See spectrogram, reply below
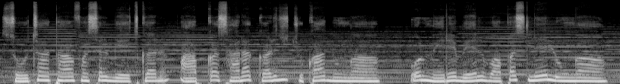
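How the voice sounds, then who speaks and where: A woman's voice: deep voice, slow pace, over music. A woman voicing a humble, earnest male villager in a cartoon moral story, with a plaintive manner. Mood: distressed. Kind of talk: Hindi animated moral story dialogue.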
